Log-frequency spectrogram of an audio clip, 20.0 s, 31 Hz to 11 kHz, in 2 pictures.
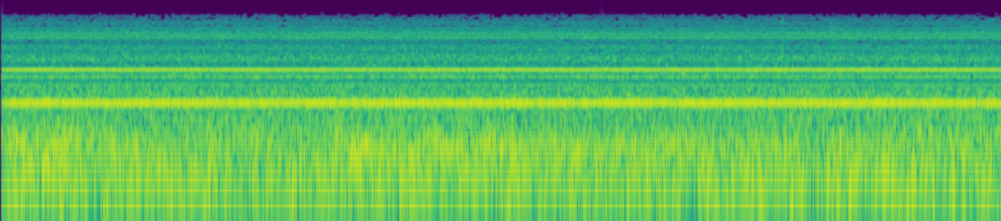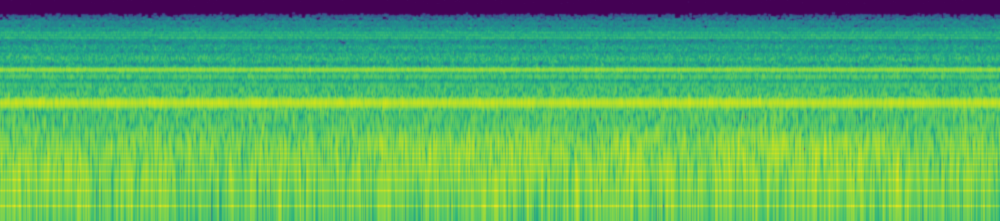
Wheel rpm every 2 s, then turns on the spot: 0, 0, 0, 0, 0, 0, 0, 0, 0, 0.
none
